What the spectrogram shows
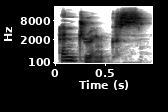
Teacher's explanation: we signal this is the last item with a falling intonation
